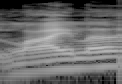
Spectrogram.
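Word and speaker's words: Leila Grey: be facing against uh layla is it lila is how you say layla lila gray announced for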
